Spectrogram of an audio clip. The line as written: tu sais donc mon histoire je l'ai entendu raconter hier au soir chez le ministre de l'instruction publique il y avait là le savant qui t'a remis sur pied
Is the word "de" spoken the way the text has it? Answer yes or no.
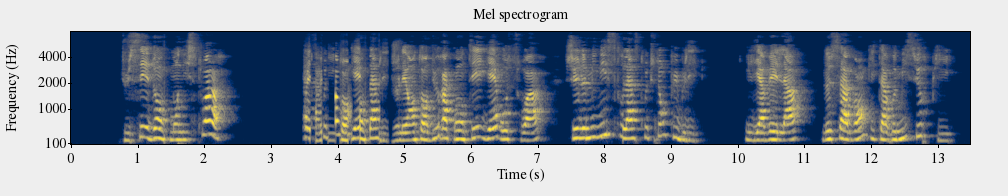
no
